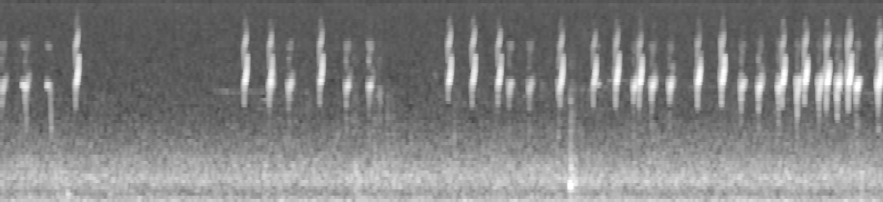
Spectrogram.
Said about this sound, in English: That's the bird.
